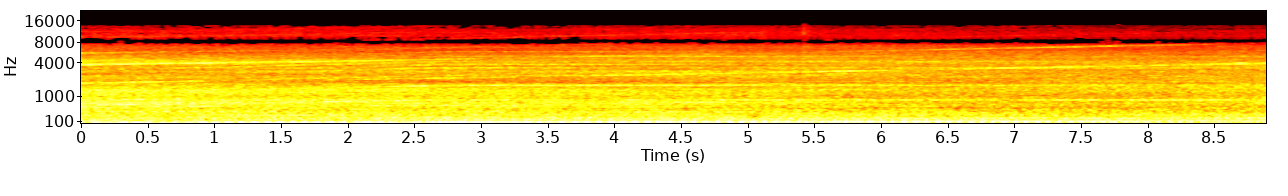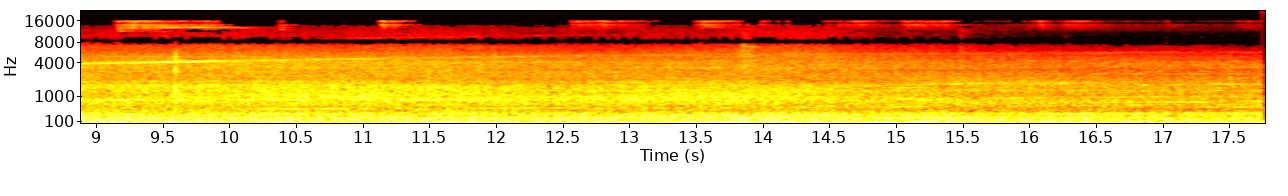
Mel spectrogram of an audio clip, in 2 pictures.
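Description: Amtrak Hiawatha Service train pulling away and accelerating. Its low rumble fades as it recedes, while thin whines rise steadily in pitch.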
